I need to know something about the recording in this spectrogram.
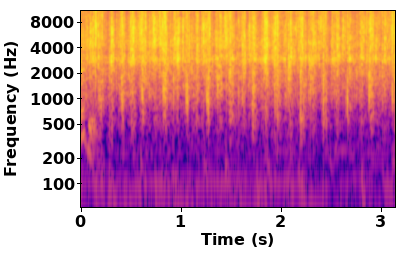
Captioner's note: shaking Noise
